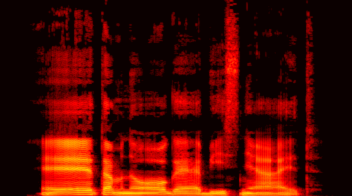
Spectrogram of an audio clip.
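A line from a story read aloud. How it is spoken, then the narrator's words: Understanding drawl. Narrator (Russian): Понятливо протянула дерево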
